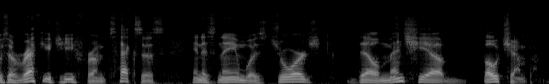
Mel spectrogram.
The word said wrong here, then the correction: Beauchamp: Oh, actually, it's pronounced Beecham, which is weird. – Beecham. – Because okay. – Because it's spelled like the French Beauchamp, so you think.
